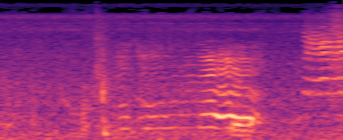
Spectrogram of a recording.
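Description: Goats in a herd of about twenty improved-breed animals on a Philippine farm bleat in a couple of short, wavering calls, moderately close, with faint background noise.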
